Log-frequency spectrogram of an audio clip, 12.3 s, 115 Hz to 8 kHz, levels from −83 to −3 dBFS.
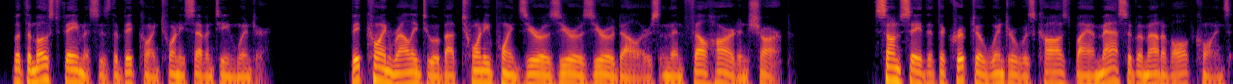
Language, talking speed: English, 165 wpm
